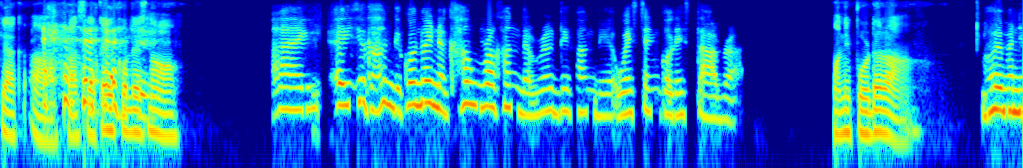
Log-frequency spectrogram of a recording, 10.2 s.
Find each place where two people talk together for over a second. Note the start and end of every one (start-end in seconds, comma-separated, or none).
none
